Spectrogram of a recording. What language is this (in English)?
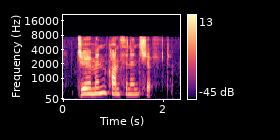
English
